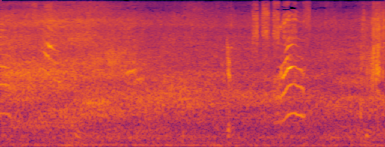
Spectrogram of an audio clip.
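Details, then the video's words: Angry stray street cats, a white cat and a rival tabby, in a confrontation; one short, arched, wavering meow sounds over steady outdoor background noise and distant rumble. "Angry White Cat gets slapped by another rival Angry Tabby Cat."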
